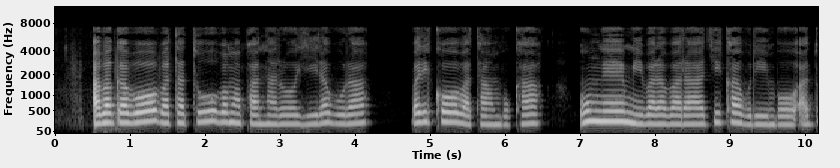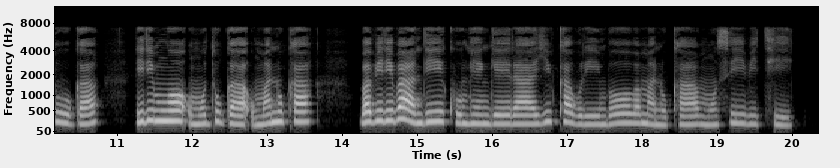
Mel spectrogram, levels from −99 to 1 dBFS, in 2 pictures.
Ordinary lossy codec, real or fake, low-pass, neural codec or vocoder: MP3, 48 kbps; real; 7.2 kHz; none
